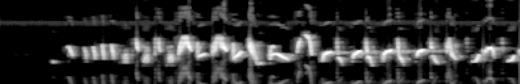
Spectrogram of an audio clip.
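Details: Continuous twittering song of an American goldfinch: a rapid, varied stream of high, warbled and trilled notes running almost five seconds without a break, with no other sounds.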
